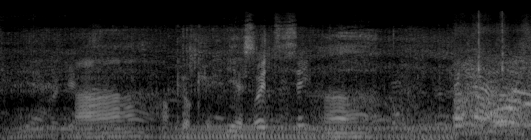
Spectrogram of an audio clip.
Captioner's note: All three lower their voices when talking about the Taliban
